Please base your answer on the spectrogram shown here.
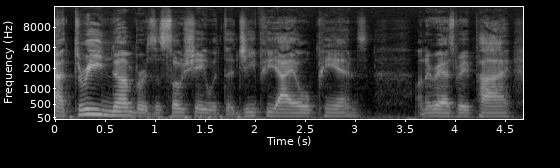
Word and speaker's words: GPIO: just, what that GPO, people pronounce it a lot of different ways. GPIO and GPO. There's so many different crazy ways to pronounce that, but I just say GPIO so that we're on the same page.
